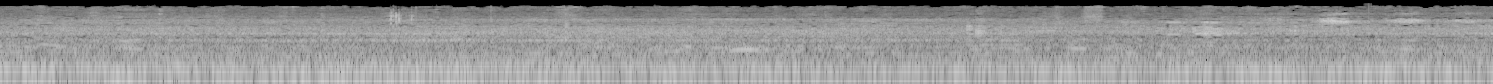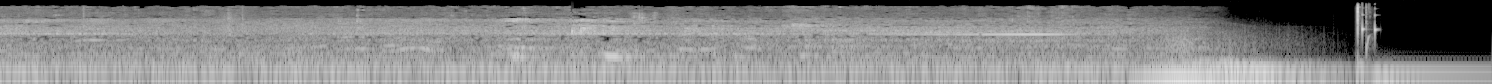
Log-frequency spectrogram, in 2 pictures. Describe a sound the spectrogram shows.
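Many men murmur and talk quietly in a crowded room.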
